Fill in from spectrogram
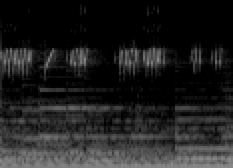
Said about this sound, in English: On the other hand, white-backed munias evolved in high-stress situations, competing for resources. As a result, the wild white-backed munias sing a small number of simple songs, primarily used in mating.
